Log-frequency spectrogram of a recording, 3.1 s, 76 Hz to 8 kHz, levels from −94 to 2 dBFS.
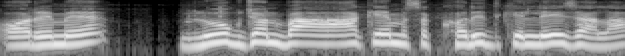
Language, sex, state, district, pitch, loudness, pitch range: Bhojpuri, male, Bihar, Muzaffarpur, 210 Hz, -14 LUFS, 195-225 Hz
